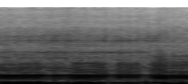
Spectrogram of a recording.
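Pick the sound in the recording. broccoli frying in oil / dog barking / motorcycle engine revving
motorcycle engine revving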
